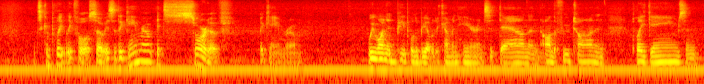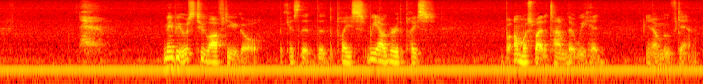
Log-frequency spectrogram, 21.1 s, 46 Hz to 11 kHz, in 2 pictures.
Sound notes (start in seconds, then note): 11.7 sighs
